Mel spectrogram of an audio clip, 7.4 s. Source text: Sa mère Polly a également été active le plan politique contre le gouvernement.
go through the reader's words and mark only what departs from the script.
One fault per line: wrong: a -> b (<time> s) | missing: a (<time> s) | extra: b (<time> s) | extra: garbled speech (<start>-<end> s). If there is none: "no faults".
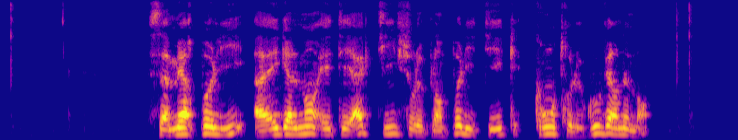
extra: sur (4.0 s)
